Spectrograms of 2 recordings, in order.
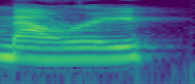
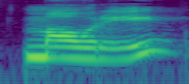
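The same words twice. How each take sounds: First: The name is said the anglicized way. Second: The name is said the Māori way. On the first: The speaker calls it wrong. "Not Maori" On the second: The speaker calls it right. "It's Maori, right?"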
